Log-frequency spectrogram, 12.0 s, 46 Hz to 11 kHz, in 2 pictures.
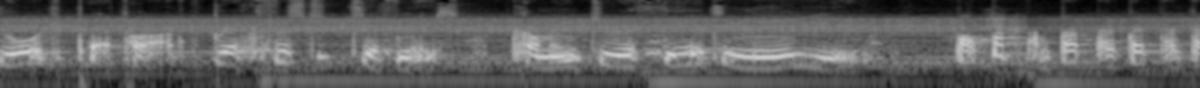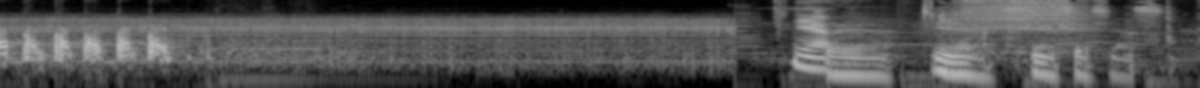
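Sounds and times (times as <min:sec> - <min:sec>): faint steady tones: 0:00.0 - 0:09.7
hum and hiss: 0:00.0 - 0:09.8.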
